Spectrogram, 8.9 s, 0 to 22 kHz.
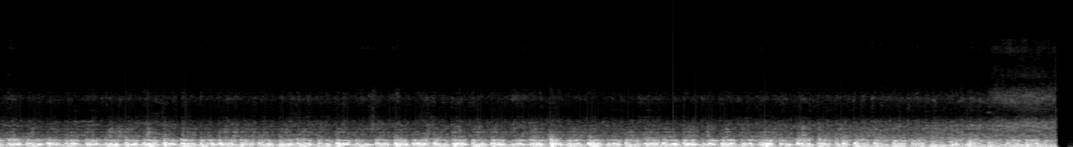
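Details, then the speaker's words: LG 15kg washing machine with a loose, wobbly drum, before repair: loud, rough, churning rumble through the spin. Worn drum bearing suspected; on teardown the bearing was destroyed and the spider bracket broken. "Nih, suaranya seperti ini ya. Nanti kita bongkar, kita ganti bearing."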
